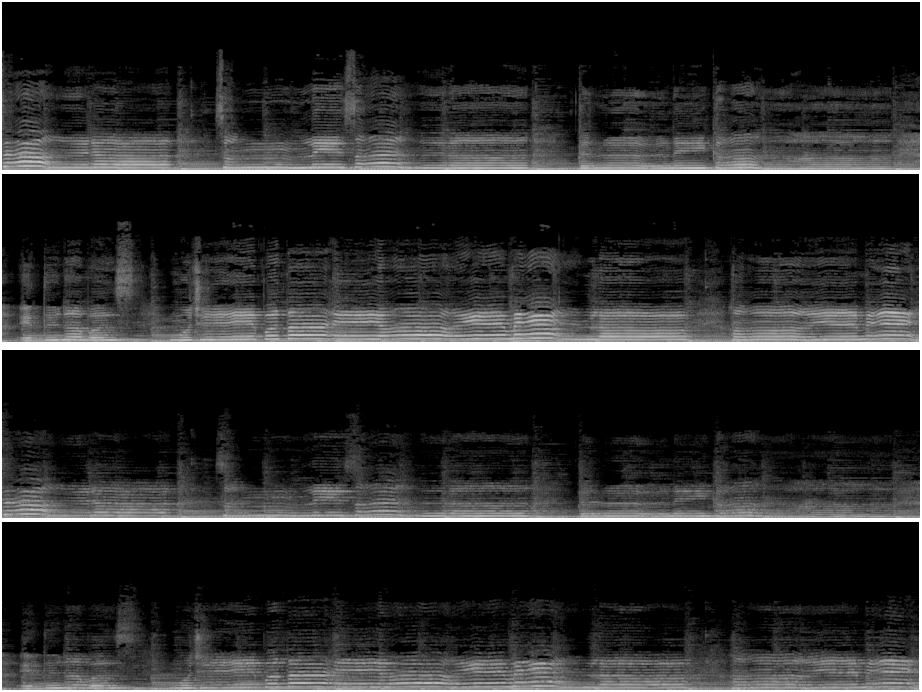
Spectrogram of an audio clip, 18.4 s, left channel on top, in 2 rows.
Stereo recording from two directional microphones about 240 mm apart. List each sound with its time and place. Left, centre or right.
0.0 s music: left
3.1 s music: left
6.7 s music: left
9.4 s music: left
